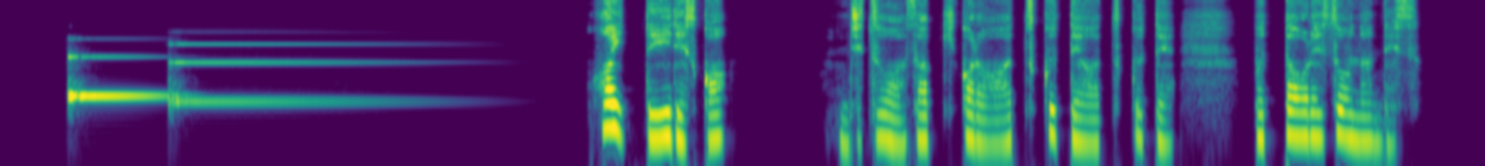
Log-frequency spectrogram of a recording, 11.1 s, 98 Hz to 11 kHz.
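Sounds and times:
doorbell two-note chime: 0.5 - 3.7
speech: 4.5 - 5.5, 6.3 - 10.7.

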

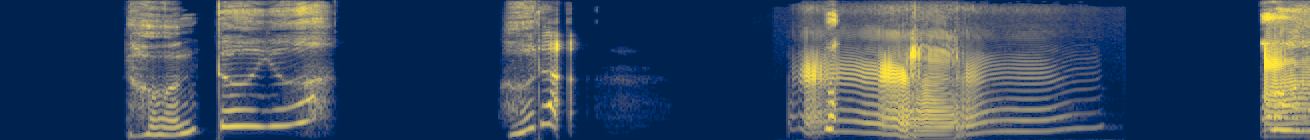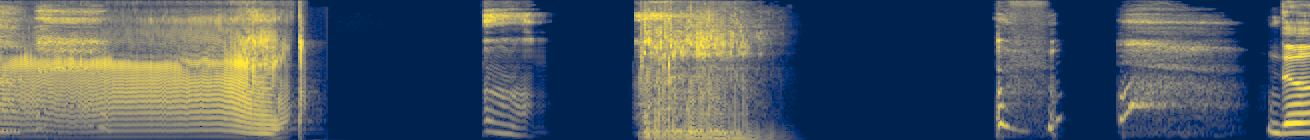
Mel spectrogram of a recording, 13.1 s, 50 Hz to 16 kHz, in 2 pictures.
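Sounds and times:
speech: 0.7 - 1.7, 2.5 - 2.9, 3.9 - 5.0
farts: 4.0 - 5.6, 6.3 - 8.2, 9.0 - 10.6.

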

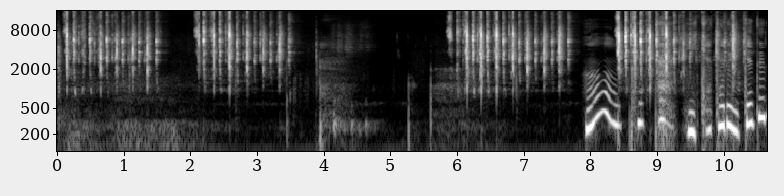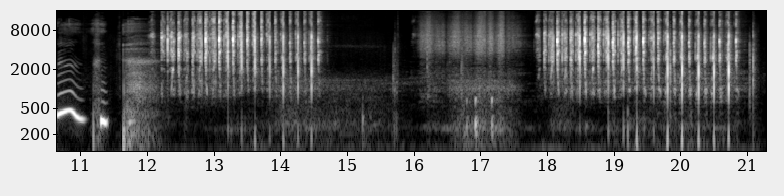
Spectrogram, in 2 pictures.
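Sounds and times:
scissors cutting hair at a salon: 0.0 - 3.6, 5.9 - 7.8, 8.4 - 10.4, 12.1 - 14.6, 17.8 - 21.0
speech: 9.5 - 11.5
soft rustle: 16.0 - 17.8.

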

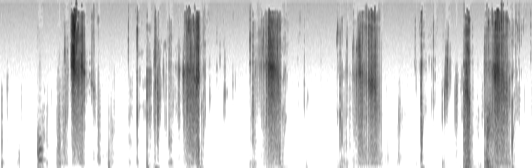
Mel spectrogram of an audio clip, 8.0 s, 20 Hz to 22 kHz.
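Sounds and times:
wet sticky squelching and smacking mouth chewing sounds: 0.9 - 3.2, 3.8 - 4.3, 5.1 - 5.8, 6.3 - 7.8.

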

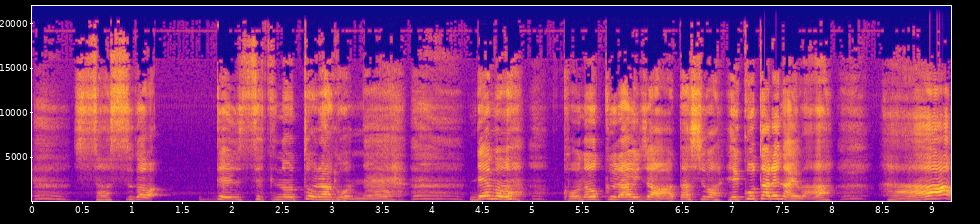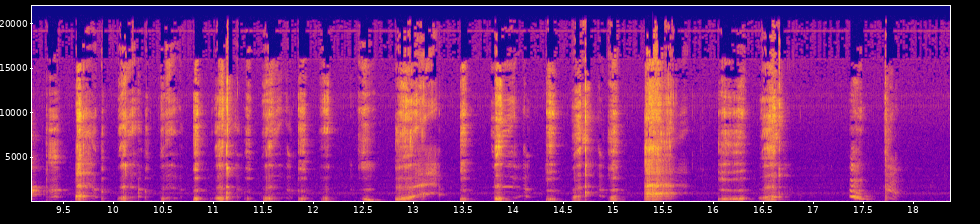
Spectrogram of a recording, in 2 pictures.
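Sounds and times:
speech: 0.4 - 11.2
loud drawn-out series of burps: 9.3 - 16.8.

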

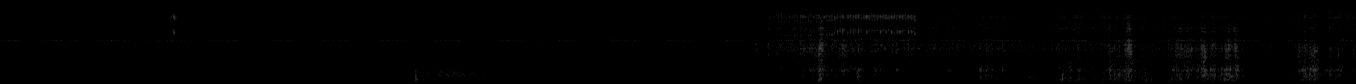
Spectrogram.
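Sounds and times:
small senko hanabi sparkler crackling and hissing: 7.5 - 13.5.

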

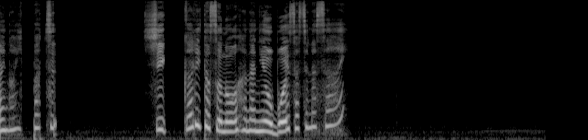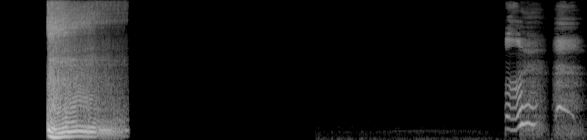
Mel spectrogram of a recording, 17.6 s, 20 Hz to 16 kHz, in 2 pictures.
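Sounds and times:
speech: 0.5 - 1.0, 2.2 - 5.3
loud drawn-out fart: 9.5 - 10.8
short vocal sounds: 9.6 - 10.8.

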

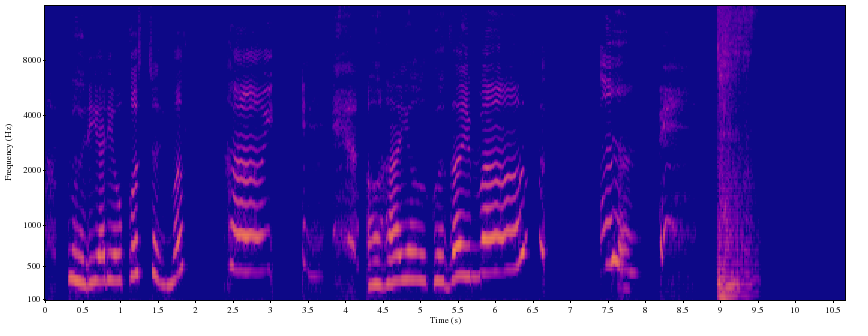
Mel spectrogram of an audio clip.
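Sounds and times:
speech: 0.3 - 3.1, 3.8 - 6.7, 7.4 - 8.3
farts: 9.0 - 9.6.

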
